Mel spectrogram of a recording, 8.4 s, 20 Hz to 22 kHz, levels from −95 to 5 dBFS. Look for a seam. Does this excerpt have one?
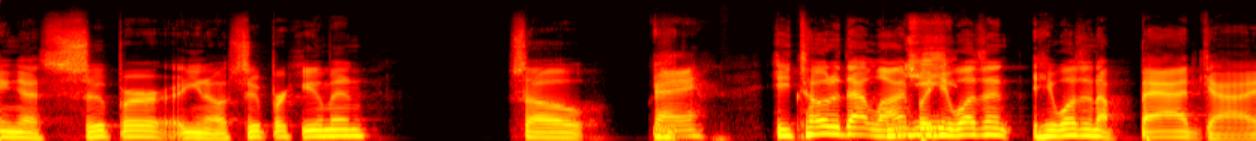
yes; 1 cut; at 4.2 s

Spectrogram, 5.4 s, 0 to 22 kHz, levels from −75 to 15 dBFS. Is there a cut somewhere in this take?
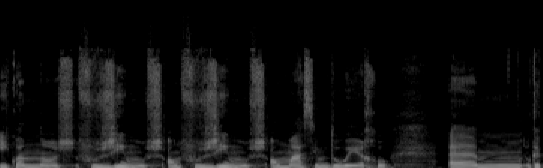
yes; 1 cut; at 1.8 s

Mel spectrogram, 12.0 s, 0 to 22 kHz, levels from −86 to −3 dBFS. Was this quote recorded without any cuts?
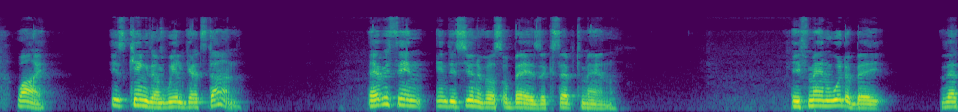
no; 1 cut; at 2.0 s

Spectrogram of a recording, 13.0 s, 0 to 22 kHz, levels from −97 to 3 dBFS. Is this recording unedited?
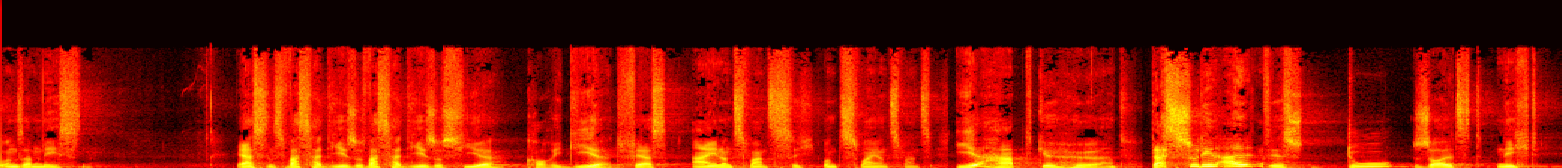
no; 4 cuts; at 3.0 s, 7.9 s, 9.5 s, 10.5 s

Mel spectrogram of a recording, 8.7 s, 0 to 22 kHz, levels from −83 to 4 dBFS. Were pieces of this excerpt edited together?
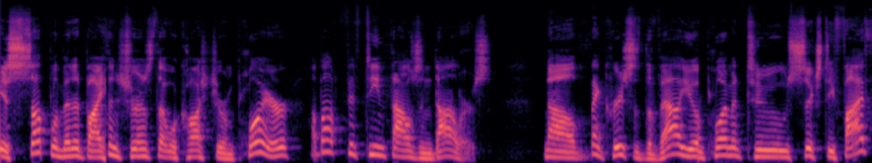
yes; 4 cuts; at 1.0 s, 3.0 s, 5.9 s, 7.0 s

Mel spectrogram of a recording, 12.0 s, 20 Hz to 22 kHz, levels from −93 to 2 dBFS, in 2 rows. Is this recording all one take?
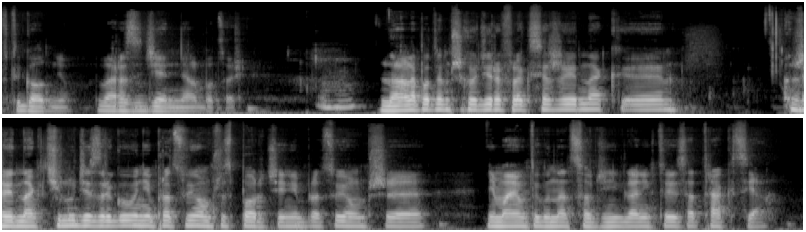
yes; 0 cuts

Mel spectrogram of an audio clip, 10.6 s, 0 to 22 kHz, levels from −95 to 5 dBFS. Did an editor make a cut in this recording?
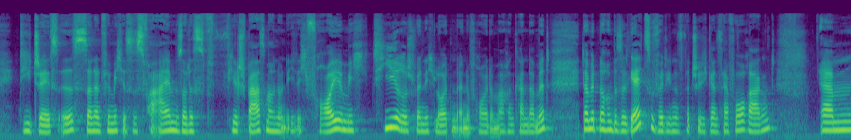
no; 0 cuts

